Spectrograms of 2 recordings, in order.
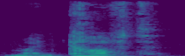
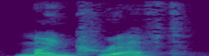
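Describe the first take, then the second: First: It is said with a French pronunciation. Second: It is said with an English-style pronunciation.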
